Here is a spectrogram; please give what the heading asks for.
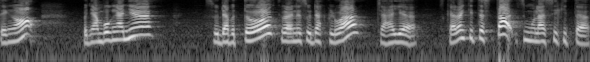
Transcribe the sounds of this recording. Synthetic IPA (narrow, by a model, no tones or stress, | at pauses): t̪eŋɔʔ | pəɲambuŋanɲa | sudahbət̪ʊlkəɾanãsudahkəluart͡ʃaɦaja | sə̥kaɾaŋkit̪əsə̥t̪at̪̚simulasikit̪ə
